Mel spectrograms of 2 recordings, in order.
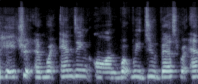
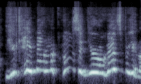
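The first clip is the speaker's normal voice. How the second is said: high, loud imitation of a thrilled woman; excited squeal; 12 semitones higher, 8 dB louder than usual. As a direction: squeal with delight at the news. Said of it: "You could have heard her squeal".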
